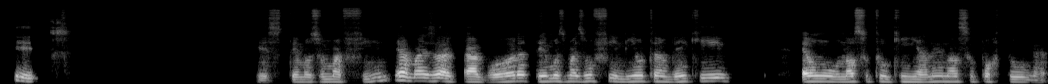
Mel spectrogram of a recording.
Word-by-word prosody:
Isso. - - -4 1.8
Isso. - - -10
Temos 115 0 -5
1 120 0 -3
fi 120 - -15 0.3
é, 190 - +8
mas 160 -2 +2
ag 145 -5 +5
agora 125 +5 +4
temos 135 +1 +1
mais 135 0 -2
1 150 +1 0
filhinho 140 -1 -1
também, 130 0 -1
que 150 +2 -4 0.7
é - - +8
o 135 -2 +3
nosso 125 +1 -1
tuguinha, 120 -1 -3
né, 130 +2 -3
nosso 125 -1 -5
portuga. 115 -4 -6
130 Hz, 125 wpm, -22 LUFS, 120-140 Hz, 1.8 s, é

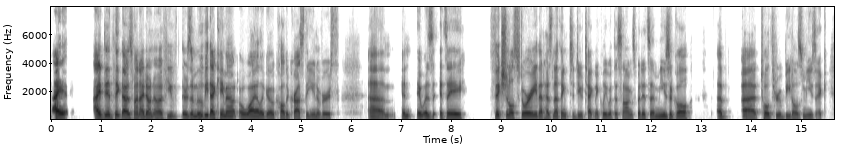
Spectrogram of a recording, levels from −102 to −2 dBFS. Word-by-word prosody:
I 155 0 +12 0.6
I 165 +3 +9
did 170 -1 +1
think 175 -2 +1
that 160 -1 +6
was 145 -1 +2
fun. 140 -1 0
I 130 - +4
don't 145 +1 +1
know 150 +2 -1
if 150 0 -3
you've 135 -2 -6
there's 130 +1 -1
a 135 - +1
movie 155 +6 +1
that 155 -4 +5
came 125 -2 0
out 115 -2 +1
a - - -1
while 110 0 +4
ago 105 -1 0
called 100 - -3
Across 105 0 -2
the 105 - -8
Universe. 95 -3 -5 0.6
Um, 95 -6 -1 0.2
and 115 0 -3
it 120 - +2
was 115 +1 0
it's - - -3
a 105 -2 +4 0.5
fictional 170 -1 +1
story 120 -6 +3
that 115 - -1
has 100 +2 -5
nothing 115 0 -3
to 115 - -12
do 105 -1 -7
technically 105 +2 -4
with 100 - -5
the 90 - -7
songs, 95 -1 -7
but 105 - -4
it's 105 - -4
a 100 - -1
musical, 120 +2 -1 0.5
ab - - -2 0.3
uh, 95 -2 +2
told 120 -2 -1
through 105 -4 -6
Beatles 95 -4 -6
music. 95 -4 -9
115 Hz, 200 wpm, -26 LUFS, 105-140 Hz, 0.6 s, I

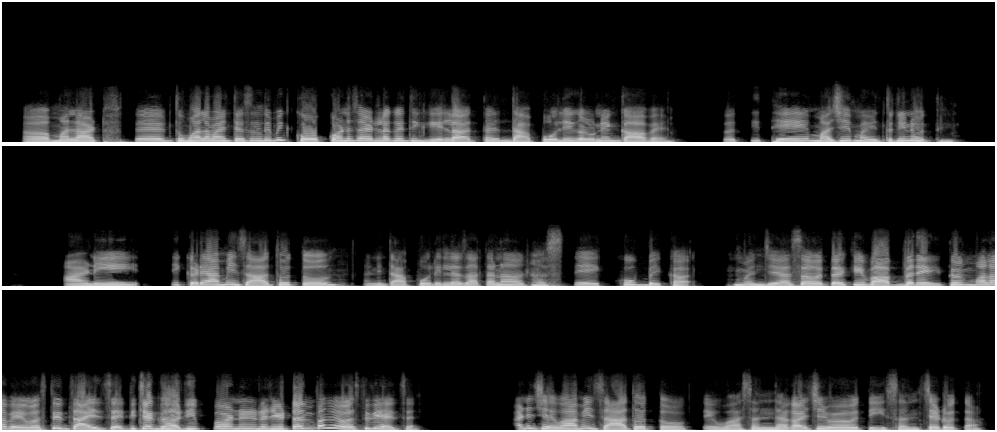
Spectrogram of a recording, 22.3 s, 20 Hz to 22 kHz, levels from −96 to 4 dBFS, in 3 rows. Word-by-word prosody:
अ, 225 -1 -1
मला 240 +1 +2
आठवतंय, 290 +3 -2
तुम्हाला 280 +1 +3
माहिती 295 -1 +2
असेल 310 +2 -1
की - - -1
तुम्ही 365 +3 -1
कोकण 280 0 +2
साईडला 300 -2 +1
कधी 290 -1 0
गेलात, 240 -1 +1
तर 270 +1 0
दापोली 230 +6 0
करून 260 -2 +1
एक 280 - 0
गाव 200 -2 +1
आहे. 195 - -3 0.4
तर 240 - -5
तिथे 265 +4 -1
माझी 265 +2 +2
मैत्रीण 260 +3 +1
होती 230 -9 -2 0.9
आणि 250 +4 +1 0.3
तिकडे 275 0 0
आम्ही 290 +2 +1
जात 240 -1 +1
होतो. 215 -7 +1 0.3
आणि 220 +2 -5
दापोलीला 240 +4 -1
जाताना 250 +1 0
रस्ते 235 +4 -3 0.2
खूप 290 -1 -1
बेकार, 215 -4 -1 0.3
म्हणजे 245 -1 +1
असं 230 +3 +1
होतं 255 +2 +2
की 295 - +2
बापरे! 270 +1 +2
इथून 295 +6 0
मला 290 +2 +1
व्यवस्थित 260 +4 +1
जायचं 240 +2 +2
आहे 265 - 0
तिच्या 305 +5 +3
घरीपण 295 +5 0
आणि 310 -2 0
रिटर्नपण 330 +7 +2
व्यवस्थित 325 -3 0
यायचं 215 -11 0
आहे. - - -6 0.7
आणि 320 +5 -2
जेव्हा 270 -4 +2
आम्ही 305 +5 0
जात 225 +5 +2
होतो, 205 -9 -1 0.2
तेव्हा 195 +1 -2
संध्याकाळची 235 +4 +1
वेळ 240 -1 +3
होती, 205 -4 -1
सनसेट 210 +4 0
होता. 230 - -3
260 Hz, 165 wpm, -23 LUFS, 230-290 Hz, 0.9 s, तुम्हाला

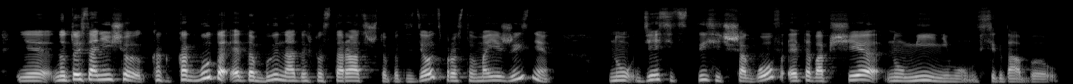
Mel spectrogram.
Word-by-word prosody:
Э, 170 0 -1
ну 195 +2 +1
то 235 - +8
есть 230 0 +5
они 220 0 +5
еще, 230 +1 +1
как 175 -8 -10
как 215 -5 +3
будто 300 - +4
это 195 -10 +4
бы 190 +8 -2
надо 175 -4 -1
ж 165 - -23
постараться, 170 0 0
чтоб 150 -5 -12
это 140 0 -12
сделать. 235 - 0
Просто 170 0 -4
в - - -9
моей 175 +3 -1
жизни, 210 - -4 0.5
ну 185 +1 -3
10000 205 +3 -4
тысяч 205 -5 -4
шагов- 155 - 0
это 170 +3 +1
вообще, 200 - +2
ну 170 0 -6
минимум 160 -6 -5
всегда 145 -2 -8
был. 125 -1 -12
180 Hz, 175 wpm, -21 LUFS, 165-215 Hz, 0.5 s, то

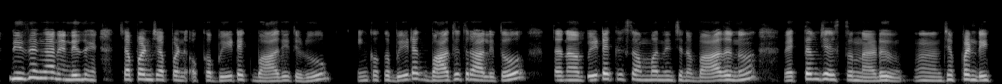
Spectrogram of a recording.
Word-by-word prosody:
నిజంగానే 285 -2 +4
నిజంగా. 220 -3 0 0.3
చెప్పండి, 225 0 +3
చెప్పండి. 205 -3 -1
ఒక 190 - -6
బీటెక్ 195 +2 0
బాధితుడు, 165 +2 -2 0.5
ఇంకొక 205 +1 -5
బీటెక్ 220 +3 +1
బాధితురాలితో 195 -2 +1 0.4
తన 200 0 +1 0.2
బీటెక్‌కి 235 +3 +3
సంబంధించిన 200 -2 -3 0.2
బాధను, 200 +5 +3 0.4
వ్యక్తం 185 +7 +2
చేస్తున్నాడు. 195 -5 +1 0.3
హ్మ్. 185 -2 -3
చెప్పండి. 210 -2 +3
205 Hz, 110 wpm, -23 LUFS, 190-225 Hz, 0.5 s, నిజంగానే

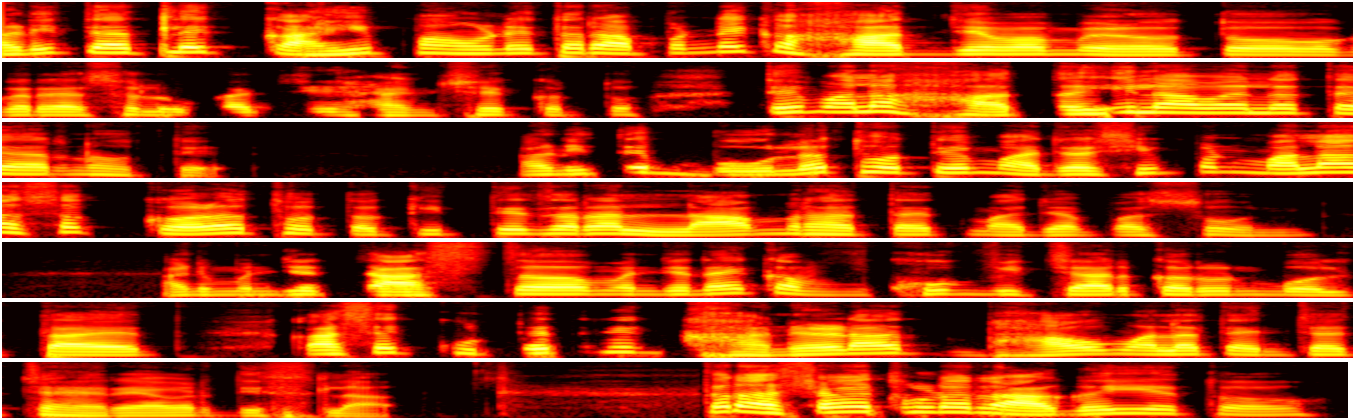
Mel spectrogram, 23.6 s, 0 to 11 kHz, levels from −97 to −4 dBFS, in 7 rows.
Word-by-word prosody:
आणि 175 +5 +1
त्यातले 245 +2 +5 0.2
काही 165 +7 +4
पाहुणे 210 -2 0
तर 230 - +1
आपण 210 +3 +2
नाही 280 - +1
का 245 - +2
हात 165 0 +6
जेव्हा 175 0 +3
मिळवतो 145 -2 -2 0.2
वगैरे 140 0 -4
असं 140 +3 -4
लोकांशी 135 +1 -8
हँडशेक 130 +4 -7
करतो, 145 +1 -12 0.4
ते 255 - +3
मला 270 +1 +2
हातही 185 - -1
लावायला 230 -2 +3
तयार 180 -5 0
नव्हते 155 -4 -11 0.8
आणि 170 +3 -4
ते - - +5 0.2
बोलत 155 - -2
होते 245 -2 +2
माझ्याशी, 165 +1 0
पण 270 -1 -6
मला 220 +3 +4
असं 255 +1 -1 0.2
कळत 205 +4 +3
होतं, 185 -6 -5
की 175 - -11
ते 195 - +1
जरा 190 0 +2
लांब 155 +2 +1
राहतात 170 -4 -2
आहे 155 0 -6
माझ्यापासून 140 -1 -8 0.6
आणि 135 +2 -7
म्हणजे 150 +2 -6 0.2
जास्त 140 +5 +3 0.2
म्हणजे 165 -1 -6
नाही 200 +3 0
का - - +1
कम 140 -6 -14
खूप 175 -1 -9
विचार 155 -1 +1
करून 155 -1 -3
बोलत 135 -1 -5
आहेत 140 -1 +5 0.4
का 180 - +6
असे 210 +7 +2
कुठेतरी 220 +6 -3 0.2
घाणेरडा 165 +10 +3 0.2
भाव 135 +8 +1
मला 165 0 +2
त्यांच्या 150 +1 -4
चेहऱ्यावर 120 -3 -5
दिसला. 115 - -12 0.8
तर 285 - +5
अशा 235 0 +6
वेळेस 275 +1 +4
थोडा 265 0 +1
रागही 180 -1 +4
येतो 180 -5 -6
हो. 145 - -13
165 Hz, 170 wpm, -22 LUFS, 145-210 Hz, 0.8 s, हात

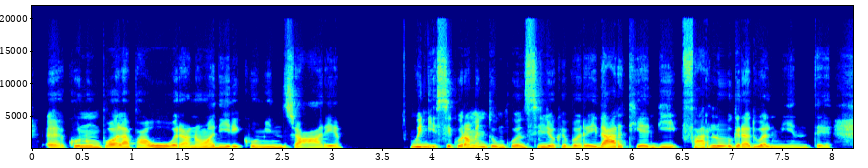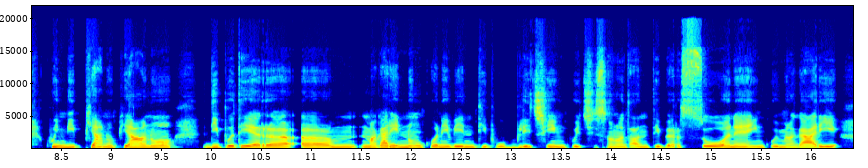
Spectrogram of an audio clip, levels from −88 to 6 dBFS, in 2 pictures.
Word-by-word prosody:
uhm, 200 -1 0
con 225 -1 0
un 225 0 0
po' 220 0 +1
la 200 -1 +3
paura 200 -3 +2
no, 185 +2 0
di 195 0 -1
ricominciare. 185 -2 -2 0.7
Quindi, 305 -3 +2
sicuramente 220 +7 0
un 185 -1 -2
consiglio 200 +4 -1
che 185 - -5
vorrei 180 0 -1
darti 275 -3 +3
è 180 - +1
di 185 +2 -4
farlo 235 -2 0
gradualmente, 170 -4 -2 0.3
quindi, 215 - +1
piano, 280 +1 0
piano 235 +4 +2 0.3
di 230 +2 -3
poter, 205 -4 +3
uhm, 190 -1 +1
magari 250 +7 +2
non 235 +5 0
con 195 -4 -1
eventi 180 0 0
pubblici 185 +2 -3
in 180 -1 -1
cui 175 -1 -3
ci 185 - -10
sono 180 -2 -3
tante 175 +1 -3
persone, 185 +1 +1
in 175 0 -3
cui 185 0 -4
magari, 175 0 +2
190 Hz, 145 wpm, -22 LUFS, 180-220 Hz, 0.7 s, la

